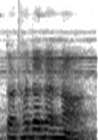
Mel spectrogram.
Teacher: तथ दद न का उच्चारण स्थान दांत दंत हो गया, यानी दांत उच्चारण स्थान उसको हम लोग कहेंगे।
